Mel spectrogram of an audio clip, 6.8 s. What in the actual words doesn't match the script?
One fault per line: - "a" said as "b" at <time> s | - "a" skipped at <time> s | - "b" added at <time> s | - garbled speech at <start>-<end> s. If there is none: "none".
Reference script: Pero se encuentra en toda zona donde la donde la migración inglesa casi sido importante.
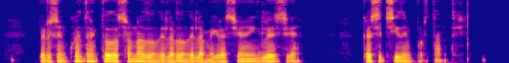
none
